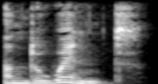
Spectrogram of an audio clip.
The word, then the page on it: underwent: British English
